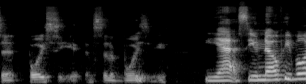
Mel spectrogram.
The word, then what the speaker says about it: Boise: I'm a client success manager at CareerArc, and I'm joining you today from Boise, Idaho.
